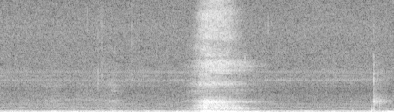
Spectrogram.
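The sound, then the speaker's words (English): A big yawn sounds once near the middle as a loud, breathy rush of air that quickly fades, over a low steady rumble. No one speaks. “Like, I get to the yawns, like the super yawns, where it just looks like Ghostface Killer from Scream.”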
